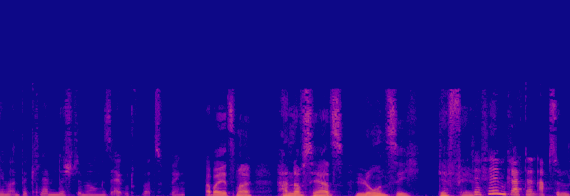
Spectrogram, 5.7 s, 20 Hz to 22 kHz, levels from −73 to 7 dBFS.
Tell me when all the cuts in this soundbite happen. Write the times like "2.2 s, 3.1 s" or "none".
2.0 s, 3.5 s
